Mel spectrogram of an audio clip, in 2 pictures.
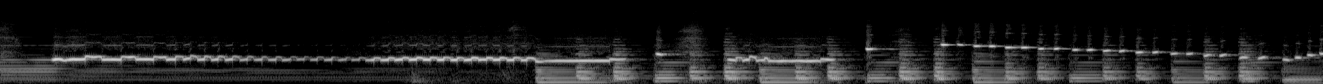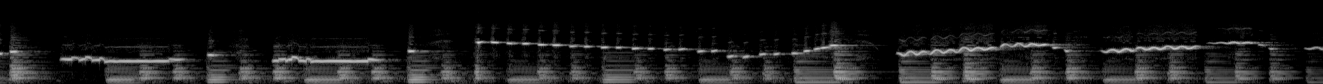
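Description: A bright, agile whistled rendition of Gioacchino Rossini's La Gazza Ladra sings out clearly over a rhythmic instrumental accompaniment, with long sustained notes, quick runs and sliding phrases in a lively operatic style.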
